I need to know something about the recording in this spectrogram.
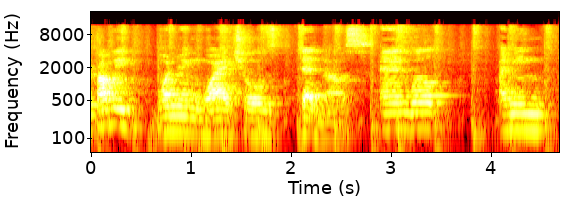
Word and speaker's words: deadmau5: mouse and i know people like pronouncing his name deadmau5 but no it's dead mouse so yeah if you're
